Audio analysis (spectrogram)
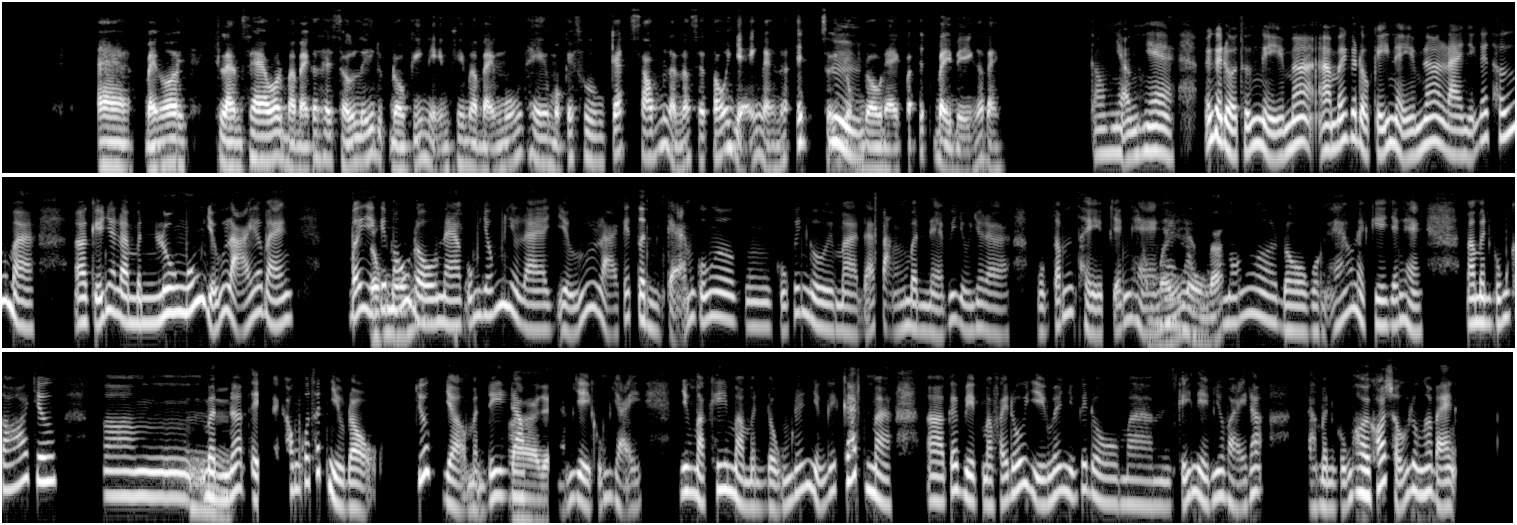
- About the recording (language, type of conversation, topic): Vietnamese, podcast, Bạn xử lý đồ kỷ niệm như thế nào khi muốn sống tối giản?
- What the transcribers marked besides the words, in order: other background noise; tapping; chuckle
